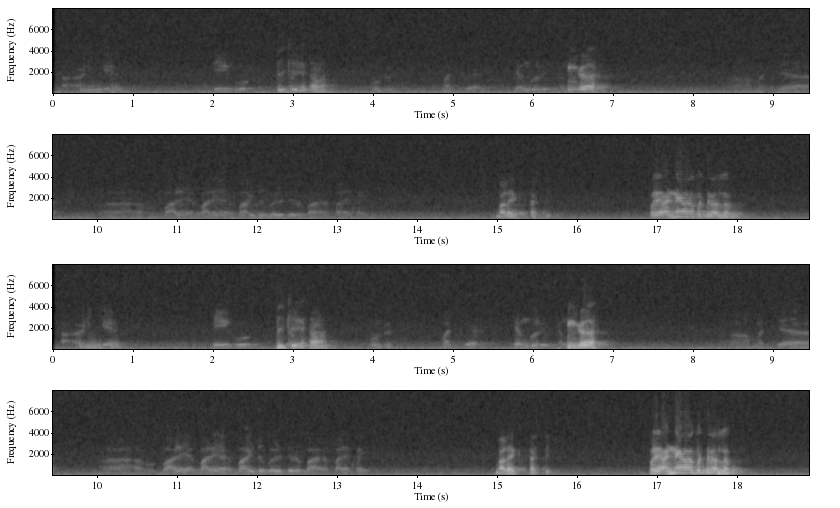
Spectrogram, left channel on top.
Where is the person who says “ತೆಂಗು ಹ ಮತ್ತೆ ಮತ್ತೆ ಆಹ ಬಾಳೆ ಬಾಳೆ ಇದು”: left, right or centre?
Right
